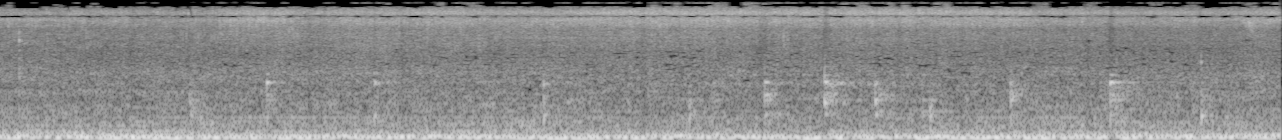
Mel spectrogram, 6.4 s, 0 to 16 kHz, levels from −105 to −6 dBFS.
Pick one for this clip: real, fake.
real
